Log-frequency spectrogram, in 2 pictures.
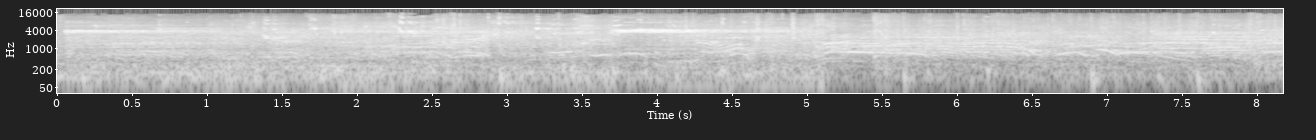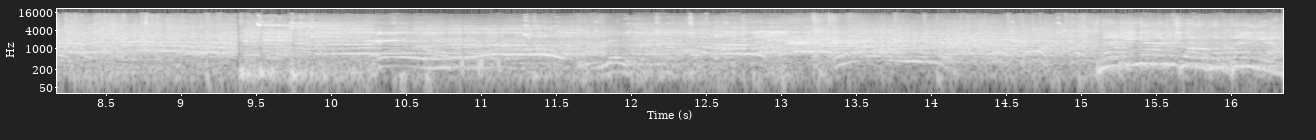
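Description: Live gym game sound: many overlapping voices of players and spectators calling out and chatting, with a basketball bouncing on the court. A few short high-pitched sounds come near the start and about four seconds in.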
